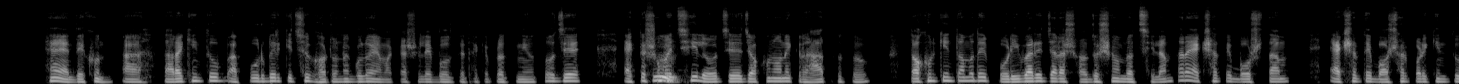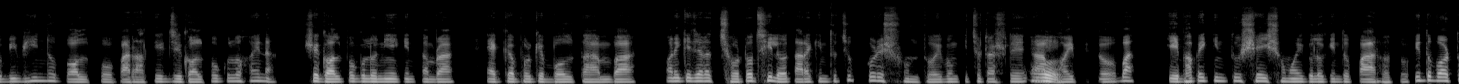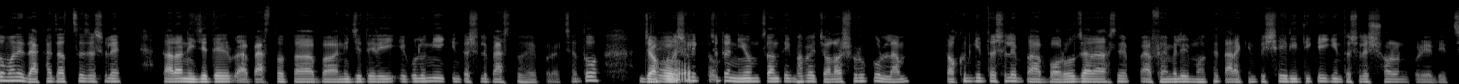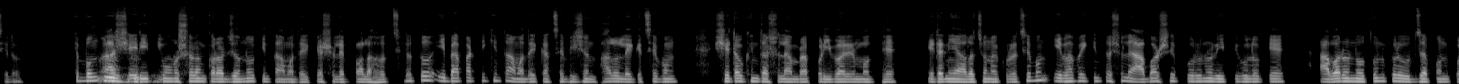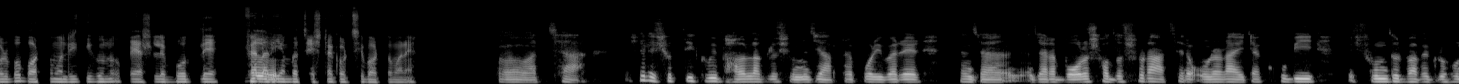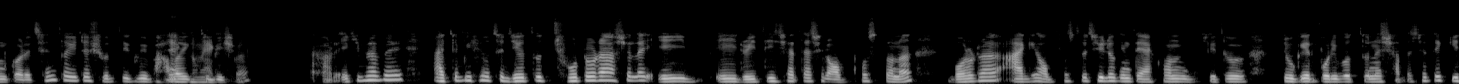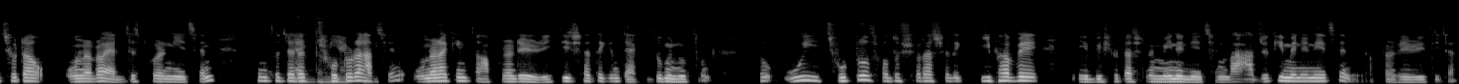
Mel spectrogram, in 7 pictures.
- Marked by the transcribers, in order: other background noise; in English: "অ্যাডজাস্ট"
- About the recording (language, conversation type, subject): Bengali, podcast, আপনি কি আপনার পরিবারের কোনো রীতি বদলেছেন, এবং কেন তা বদলালেন?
